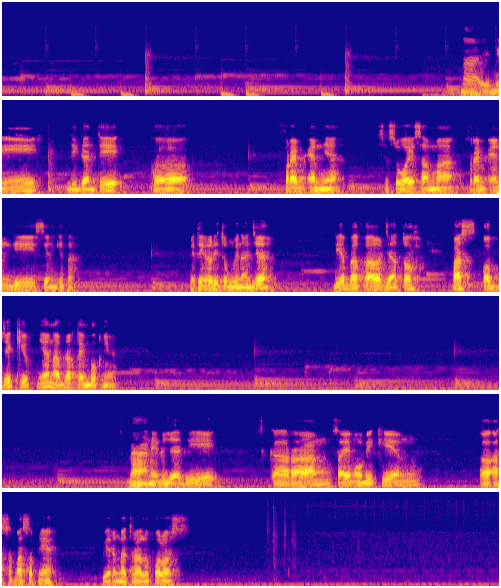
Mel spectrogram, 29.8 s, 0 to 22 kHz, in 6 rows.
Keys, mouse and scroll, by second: 0.1 scroll down 3, 1.3 scroll down 2, 1.5 middle click, 2.4 space, 3.2 click, 6.6 click, 7.5 KP_0, 9.1 click, 9.4 space, 12.2-12.7 scroll up 4, 12.7 shift+middle click, 13.0 middle click, 13.3 shift+middle click, 26.7 space.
